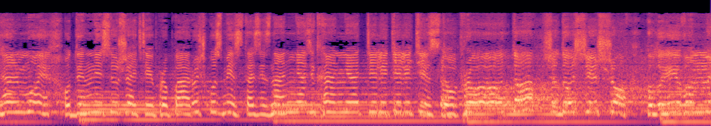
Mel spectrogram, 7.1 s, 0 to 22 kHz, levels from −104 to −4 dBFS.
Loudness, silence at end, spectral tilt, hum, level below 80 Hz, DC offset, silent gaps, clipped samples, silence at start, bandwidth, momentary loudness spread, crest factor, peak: -18 LUFS; 0 s; -3 dB/octave; none; -58 dBFS; under 0.1%; none; under 0.1%; 0 s; 15.5 kHz; 4 LU; 14 dB; -4 dBFS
